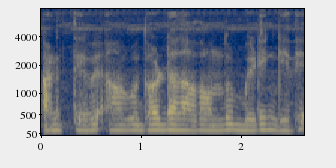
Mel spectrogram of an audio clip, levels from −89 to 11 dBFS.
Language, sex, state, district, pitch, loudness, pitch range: Kannada, male, Karnataka, Koppal, 130 Hz, -23 LUFS, 130-135 Hz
